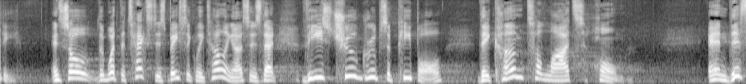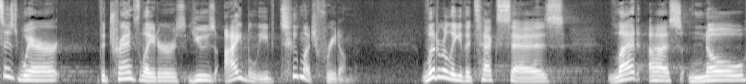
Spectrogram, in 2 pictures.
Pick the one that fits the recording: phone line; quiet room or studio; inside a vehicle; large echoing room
large echoing room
